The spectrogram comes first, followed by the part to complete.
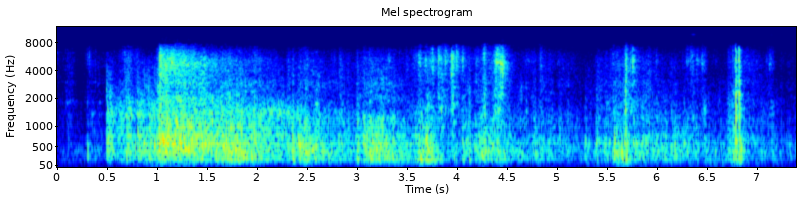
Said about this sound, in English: He keeps a, what appears to be a 50 caliber machine gun in a golf bag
